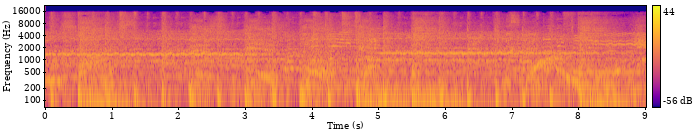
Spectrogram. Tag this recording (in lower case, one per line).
music
rhythm and blues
